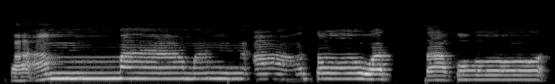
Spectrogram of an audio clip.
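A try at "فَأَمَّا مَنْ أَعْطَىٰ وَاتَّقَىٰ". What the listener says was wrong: Baik, koknya kepanjangan Ibu. Koknya dua harokat saja. Wattaqa.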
